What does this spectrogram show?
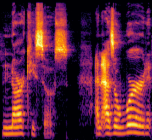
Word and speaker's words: Νάρκισσος: In Greek, Narcissus is pronounced Narcissos, and as a word, it shares the same root as the Greek word narcotic, narke, which means to numb.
